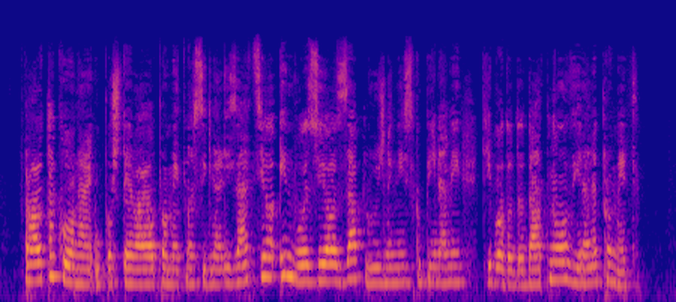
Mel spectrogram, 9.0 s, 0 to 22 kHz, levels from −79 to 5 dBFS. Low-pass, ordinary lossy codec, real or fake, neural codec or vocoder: 14.4 kHz; AAC, 48 kbps; fake; codec, 44.1 kHz, 3.4 kbps, Pupu-Codec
